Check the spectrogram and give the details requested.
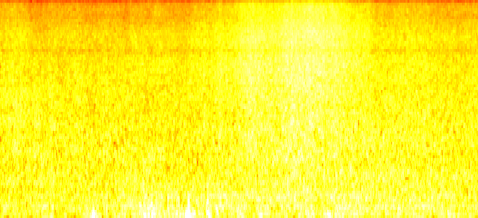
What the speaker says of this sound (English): Here, I'll show you the ocean right out there.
